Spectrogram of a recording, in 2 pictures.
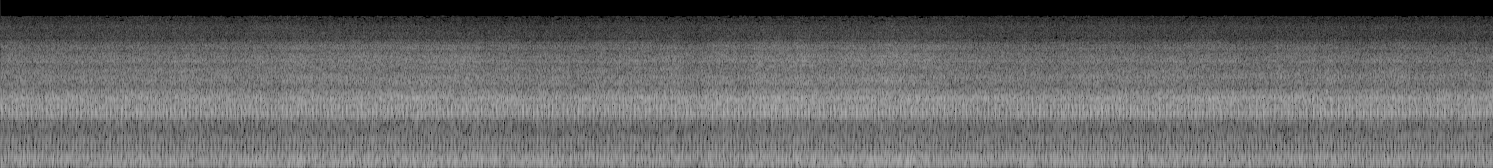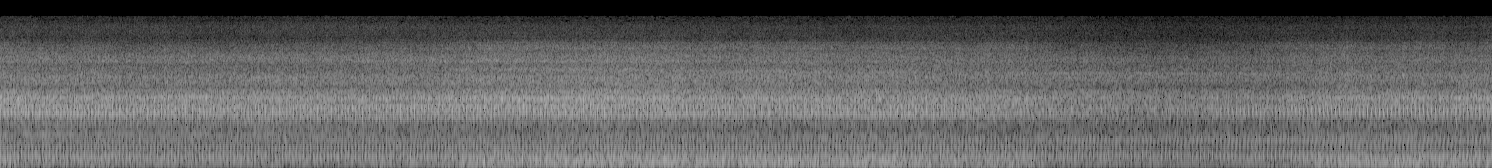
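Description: Vehicle engine running steadily while driving, dropping a little in level near the end as it eases off.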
